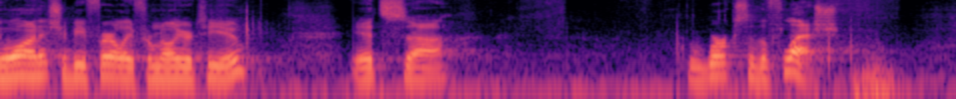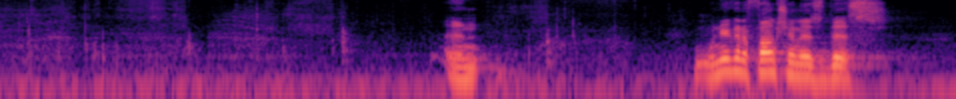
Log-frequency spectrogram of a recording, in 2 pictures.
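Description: An older man speaks calmly into a microphone in a large room, with pauses.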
